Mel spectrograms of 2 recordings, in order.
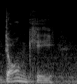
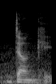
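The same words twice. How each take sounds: First: The first vowel sounds like the vowel in 'don'. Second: The first vowel sounds like the vowel in 'monkey'. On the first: This is the modern pronunciation. "we've ended up pronouncing donkey donkey" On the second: This is the older pronunciation. "instead of donkey"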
